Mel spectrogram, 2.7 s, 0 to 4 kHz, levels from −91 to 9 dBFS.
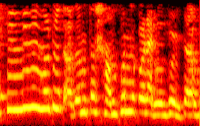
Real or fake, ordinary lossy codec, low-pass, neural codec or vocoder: fake; none; 3.6 kHz; codec, 16 kHz in and 24 kHz out, 2.2 kbps, FireRedTTS-2 codec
